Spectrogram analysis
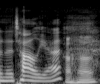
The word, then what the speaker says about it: Natalija: No, but she has a J in there. It's just pronounced like a Y. Oh. It's like Eastern European. Oh, okay. So Natalia, thank you for everything what you are doing for the world.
